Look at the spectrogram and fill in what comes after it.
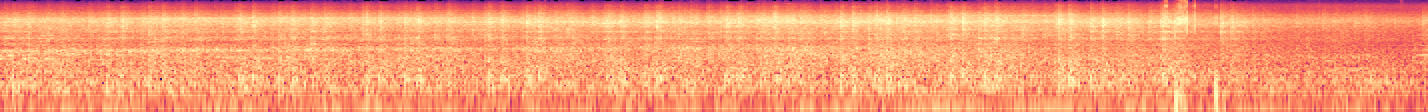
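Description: An electric commuter train running past on the neighbouring tracks, its wheels and running gear making a steady rolling noise with a sharp knock about twelve seconds in. The sound fades near the end as the rear of the train moves away.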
